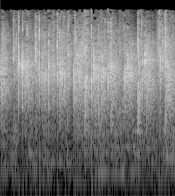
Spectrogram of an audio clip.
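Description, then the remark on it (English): A crowd claps for themselves in a steady, dense burst of applause that stays loud throughout, with many overlapping hand claps and a few faint voices mixed in. “I think you should clap for yourself.”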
